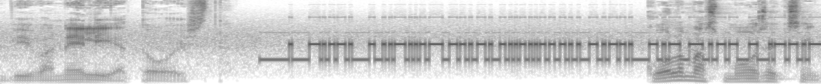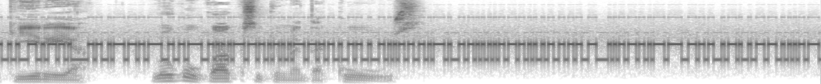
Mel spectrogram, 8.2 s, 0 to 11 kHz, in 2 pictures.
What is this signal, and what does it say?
RTTY (75 baud, 850 Hz shift), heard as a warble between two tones, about 1390 Hz centre, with speech in Finnish. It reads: CEST AUSSI, NOTAMMENT, LE TITRE DE PLUSIEURS FILMS ET …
